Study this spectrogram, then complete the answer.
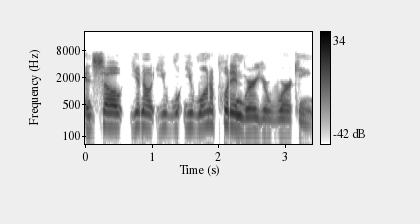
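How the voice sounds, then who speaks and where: With lively intonation and a fairly slow pace, a man talks in a plain, everyday voice. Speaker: professional association president. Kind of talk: webinar talk. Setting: webinar.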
